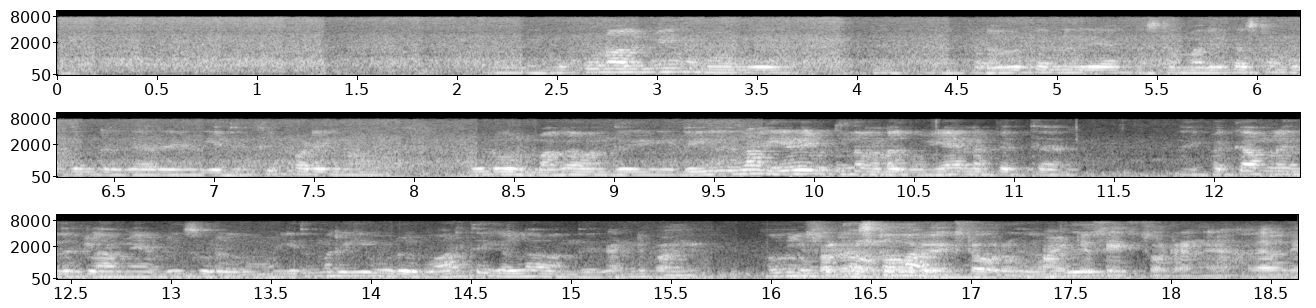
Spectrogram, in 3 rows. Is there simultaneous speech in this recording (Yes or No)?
Yes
